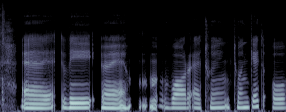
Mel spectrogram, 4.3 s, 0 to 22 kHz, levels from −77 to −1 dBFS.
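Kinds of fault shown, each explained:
One channel drops out: From 2.36 s to the end, one side of the stereo pair likely stopped carrying signal, so the mono sum keeps only the remaining channel. The speech, common to both sides, abruptly falls by about 6 dB and stays quieter.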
